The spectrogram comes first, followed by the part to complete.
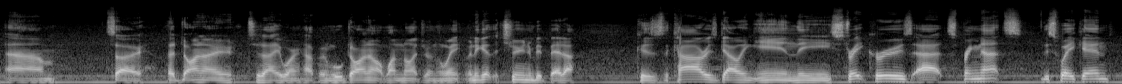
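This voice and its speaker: An Australian man with a fairly low voice chats casually to viewers like a workshop car vlogger. His delivery is unscripted, laid-back and plain-spoken, with colloquial turns of phrase. Clear vehicle noise sits behind him. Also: fairly even intonation, normal speed. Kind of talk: casual unscripted vlog talk. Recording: clear background noise of cars.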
